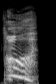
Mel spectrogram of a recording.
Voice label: shoved, teen girl; player; survivor; voice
